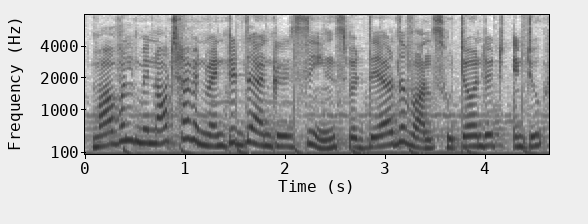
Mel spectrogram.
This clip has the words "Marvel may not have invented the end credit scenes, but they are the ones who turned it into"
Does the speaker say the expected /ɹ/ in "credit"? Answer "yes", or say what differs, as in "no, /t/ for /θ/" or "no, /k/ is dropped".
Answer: no, /ɹ/ is dropped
